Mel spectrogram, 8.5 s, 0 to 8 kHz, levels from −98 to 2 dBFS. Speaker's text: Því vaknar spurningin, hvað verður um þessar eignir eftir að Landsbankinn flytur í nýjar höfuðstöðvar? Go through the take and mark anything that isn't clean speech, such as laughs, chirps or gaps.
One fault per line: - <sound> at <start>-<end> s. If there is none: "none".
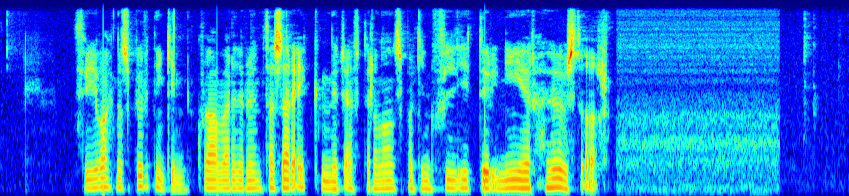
none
